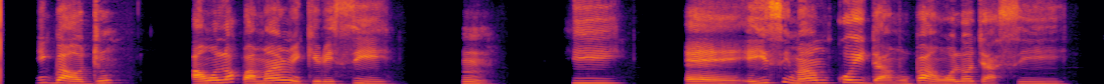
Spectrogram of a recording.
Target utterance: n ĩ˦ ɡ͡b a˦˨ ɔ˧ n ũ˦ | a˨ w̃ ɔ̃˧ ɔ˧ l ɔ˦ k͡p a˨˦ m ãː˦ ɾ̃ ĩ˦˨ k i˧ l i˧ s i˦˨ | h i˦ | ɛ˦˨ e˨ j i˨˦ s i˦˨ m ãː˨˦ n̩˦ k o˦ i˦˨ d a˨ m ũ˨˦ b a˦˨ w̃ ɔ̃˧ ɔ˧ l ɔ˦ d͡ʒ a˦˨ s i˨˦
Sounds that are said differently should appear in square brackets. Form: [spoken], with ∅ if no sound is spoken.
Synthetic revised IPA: n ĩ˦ ɡ͡b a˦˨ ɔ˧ [d] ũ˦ | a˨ w̃ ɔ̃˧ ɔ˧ l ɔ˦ k͡p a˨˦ m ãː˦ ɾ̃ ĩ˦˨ k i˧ [ɾ] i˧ s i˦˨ | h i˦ | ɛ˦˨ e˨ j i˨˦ s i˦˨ m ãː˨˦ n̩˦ k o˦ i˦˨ d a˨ m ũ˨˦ b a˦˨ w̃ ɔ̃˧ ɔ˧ l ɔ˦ d͡ʒ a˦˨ s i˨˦

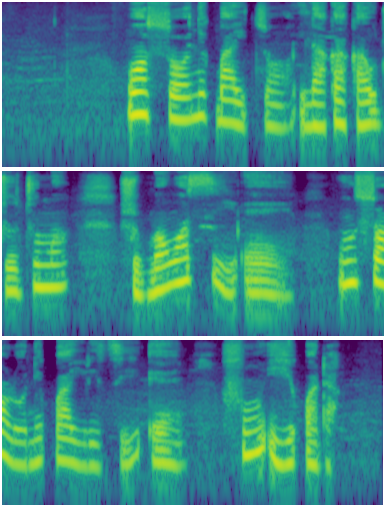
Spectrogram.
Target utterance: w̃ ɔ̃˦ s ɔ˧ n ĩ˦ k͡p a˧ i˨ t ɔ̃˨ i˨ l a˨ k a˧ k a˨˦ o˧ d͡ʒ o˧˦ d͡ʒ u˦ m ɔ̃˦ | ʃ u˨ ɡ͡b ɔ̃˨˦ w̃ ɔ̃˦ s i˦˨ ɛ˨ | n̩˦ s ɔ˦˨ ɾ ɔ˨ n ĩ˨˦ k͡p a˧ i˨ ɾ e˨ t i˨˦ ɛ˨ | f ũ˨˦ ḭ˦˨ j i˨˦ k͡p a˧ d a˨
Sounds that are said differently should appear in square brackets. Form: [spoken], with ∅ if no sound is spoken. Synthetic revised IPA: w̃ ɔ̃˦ s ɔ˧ n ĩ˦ k͡p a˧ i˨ t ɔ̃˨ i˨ l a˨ k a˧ k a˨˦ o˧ d͡ʒ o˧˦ d͡ʒ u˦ m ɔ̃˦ | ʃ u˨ ɡ͡b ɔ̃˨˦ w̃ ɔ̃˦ s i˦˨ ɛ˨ | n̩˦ s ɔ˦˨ ɾ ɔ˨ n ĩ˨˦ k͡p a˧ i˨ ɾ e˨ t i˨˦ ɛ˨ | f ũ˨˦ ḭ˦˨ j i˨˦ k͡p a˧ d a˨

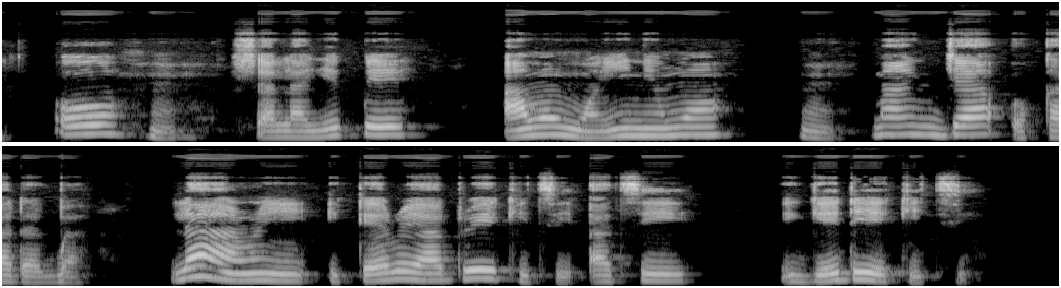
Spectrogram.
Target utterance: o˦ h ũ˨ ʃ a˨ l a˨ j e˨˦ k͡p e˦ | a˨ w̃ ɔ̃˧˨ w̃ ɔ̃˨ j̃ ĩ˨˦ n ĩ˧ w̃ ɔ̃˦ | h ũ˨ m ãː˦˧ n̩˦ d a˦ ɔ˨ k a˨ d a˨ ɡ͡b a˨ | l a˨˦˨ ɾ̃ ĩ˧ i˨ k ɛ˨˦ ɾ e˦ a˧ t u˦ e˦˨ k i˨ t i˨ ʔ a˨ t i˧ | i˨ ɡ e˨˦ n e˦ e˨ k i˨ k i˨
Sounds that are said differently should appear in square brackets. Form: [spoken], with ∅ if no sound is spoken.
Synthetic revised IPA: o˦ h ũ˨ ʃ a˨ l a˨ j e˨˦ k͡p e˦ | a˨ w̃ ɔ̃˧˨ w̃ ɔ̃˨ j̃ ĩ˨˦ n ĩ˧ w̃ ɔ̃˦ | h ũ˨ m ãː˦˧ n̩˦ [d͡ʒ] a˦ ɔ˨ k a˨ d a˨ ɡ͡b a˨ | l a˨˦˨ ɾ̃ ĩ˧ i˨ k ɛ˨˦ ɾ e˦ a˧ [d] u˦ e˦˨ k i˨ t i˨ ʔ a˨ t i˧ | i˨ ɡ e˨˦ [d] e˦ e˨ k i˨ [t] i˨

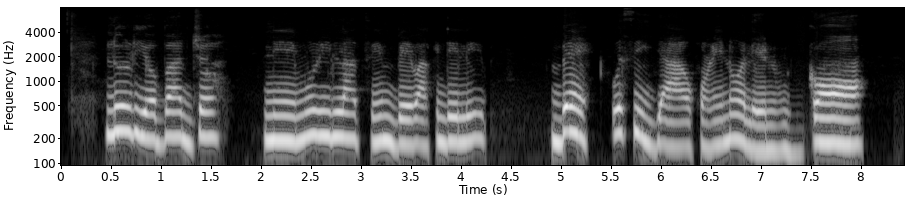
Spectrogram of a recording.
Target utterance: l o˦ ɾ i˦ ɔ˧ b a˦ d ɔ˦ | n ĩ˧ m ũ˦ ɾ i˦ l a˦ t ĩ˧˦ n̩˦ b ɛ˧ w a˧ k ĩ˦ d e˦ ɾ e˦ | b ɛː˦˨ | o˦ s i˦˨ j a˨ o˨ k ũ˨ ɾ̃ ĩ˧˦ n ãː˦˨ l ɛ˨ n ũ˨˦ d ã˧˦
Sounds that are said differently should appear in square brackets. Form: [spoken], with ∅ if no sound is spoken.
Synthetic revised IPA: l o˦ ɾ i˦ ɔ˧ b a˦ [d͡ʒ] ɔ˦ | n ĩ˧ m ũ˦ ɾ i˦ l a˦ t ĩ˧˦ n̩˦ b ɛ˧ w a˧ k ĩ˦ d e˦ [l] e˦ | b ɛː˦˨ | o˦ s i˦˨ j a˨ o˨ k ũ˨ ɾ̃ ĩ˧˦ n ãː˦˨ l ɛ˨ n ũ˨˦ [ɡ] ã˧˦

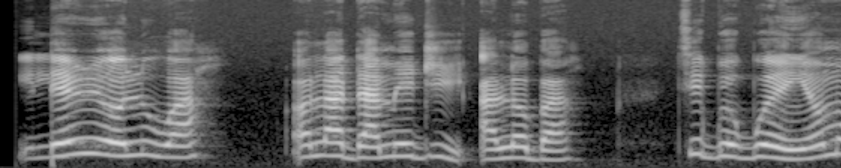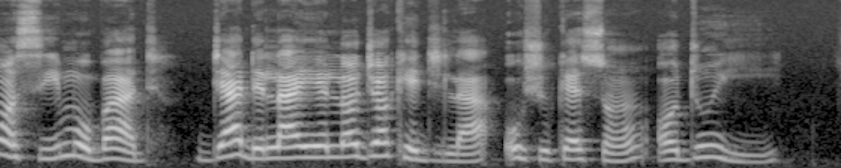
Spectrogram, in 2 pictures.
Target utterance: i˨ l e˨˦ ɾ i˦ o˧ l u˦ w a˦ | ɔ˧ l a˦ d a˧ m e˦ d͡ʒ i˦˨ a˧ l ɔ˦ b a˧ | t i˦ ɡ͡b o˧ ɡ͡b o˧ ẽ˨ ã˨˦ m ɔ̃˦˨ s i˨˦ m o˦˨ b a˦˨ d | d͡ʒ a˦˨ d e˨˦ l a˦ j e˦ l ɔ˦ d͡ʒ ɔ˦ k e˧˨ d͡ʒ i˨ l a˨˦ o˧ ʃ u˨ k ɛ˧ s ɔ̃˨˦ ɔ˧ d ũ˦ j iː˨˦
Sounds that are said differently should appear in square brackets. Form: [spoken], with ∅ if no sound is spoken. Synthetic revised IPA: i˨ l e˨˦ ɾ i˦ o˧ l u˦ w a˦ | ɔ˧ l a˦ d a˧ m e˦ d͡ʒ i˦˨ a˧ l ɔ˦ b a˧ | t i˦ ɡ͡b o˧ ɡ͡b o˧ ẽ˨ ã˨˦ m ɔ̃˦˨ s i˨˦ m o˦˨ b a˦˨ d | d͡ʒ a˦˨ d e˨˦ l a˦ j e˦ l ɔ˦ d͡ʒ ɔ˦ k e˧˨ d͡ʒ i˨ l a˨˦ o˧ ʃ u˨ k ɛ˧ s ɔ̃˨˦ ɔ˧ d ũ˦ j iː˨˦

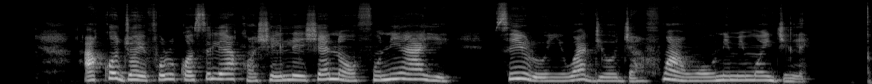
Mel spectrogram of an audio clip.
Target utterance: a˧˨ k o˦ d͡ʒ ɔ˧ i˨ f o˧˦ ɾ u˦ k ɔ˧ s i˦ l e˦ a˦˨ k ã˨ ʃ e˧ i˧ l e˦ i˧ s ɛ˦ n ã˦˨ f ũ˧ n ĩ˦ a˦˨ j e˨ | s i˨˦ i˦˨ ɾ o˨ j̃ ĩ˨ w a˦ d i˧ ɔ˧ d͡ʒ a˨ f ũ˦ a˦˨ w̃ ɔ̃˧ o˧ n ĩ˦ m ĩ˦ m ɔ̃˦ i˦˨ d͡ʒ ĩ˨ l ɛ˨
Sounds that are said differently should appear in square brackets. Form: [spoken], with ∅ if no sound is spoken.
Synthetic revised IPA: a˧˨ k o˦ d͡ʒ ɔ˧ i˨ f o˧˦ ɾ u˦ k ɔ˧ s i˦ l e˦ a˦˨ k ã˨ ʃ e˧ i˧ l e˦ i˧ [ʃ] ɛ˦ n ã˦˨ f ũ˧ n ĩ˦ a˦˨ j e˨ | s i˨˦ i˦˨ ɾ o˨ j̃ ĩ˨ w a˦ d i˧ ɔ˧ d͡ʒ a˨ f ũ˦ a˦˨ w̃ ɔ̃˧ o˧ n ĩ˦ m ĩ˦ m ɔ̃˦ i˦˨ d͡ʒ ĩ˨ l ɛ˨

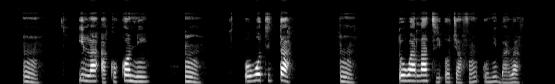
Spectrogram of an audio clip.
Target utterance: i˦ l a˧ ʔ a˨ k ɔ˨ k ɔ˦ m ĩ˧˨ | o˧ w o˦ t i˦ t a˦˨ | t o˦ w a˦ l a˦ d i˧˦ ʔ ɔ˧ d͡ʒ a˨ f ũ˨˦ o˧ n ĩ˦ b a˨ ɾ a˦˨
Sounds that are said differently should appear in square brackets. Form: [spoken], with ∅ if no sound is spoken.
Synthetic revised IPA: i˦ l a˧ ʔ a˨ k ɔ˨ k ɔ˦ [n] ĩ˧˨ | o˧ w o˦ t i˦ t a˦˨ | t o˦ w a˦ l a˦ [t] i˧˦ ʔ ɔ˧ d͡ʒ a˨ f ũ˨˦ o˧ n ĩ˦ b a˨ ɾ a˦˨

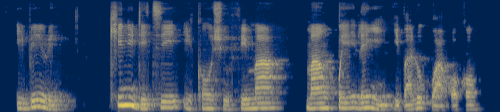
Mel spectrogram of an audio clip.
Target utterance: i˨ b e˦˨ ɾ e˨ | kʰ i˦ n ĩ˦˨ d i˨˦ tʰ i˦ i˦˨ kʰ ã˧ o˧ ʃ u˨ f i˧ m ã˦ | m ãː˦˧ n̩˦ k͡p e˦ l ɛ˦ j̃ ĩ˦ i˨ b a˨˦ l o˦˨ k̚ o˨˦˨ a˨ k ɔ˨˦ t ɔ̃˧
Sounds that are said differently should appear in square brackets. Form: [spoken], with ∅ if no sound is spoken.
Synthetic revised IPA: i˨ b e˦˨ ɾ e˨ | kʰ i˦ n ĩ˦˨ d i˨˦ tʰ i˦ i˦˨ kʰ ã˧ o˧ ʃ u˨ f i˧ m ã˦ | m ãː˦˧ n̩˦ k͡p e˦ l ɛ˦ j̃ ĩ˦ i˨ b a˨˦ l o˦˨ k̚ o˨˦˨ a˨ k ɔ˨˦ [k] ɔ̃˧

